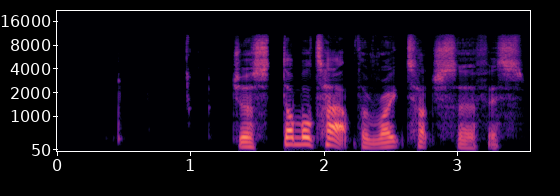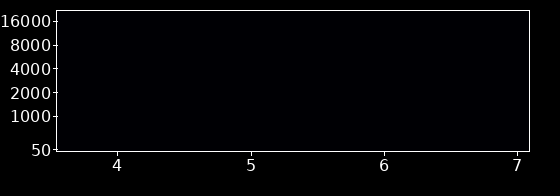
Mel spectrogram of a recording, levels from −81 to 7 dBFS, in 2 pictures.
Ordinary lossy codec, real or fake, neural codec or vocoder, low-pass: none; real; none; 10.8 kHz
